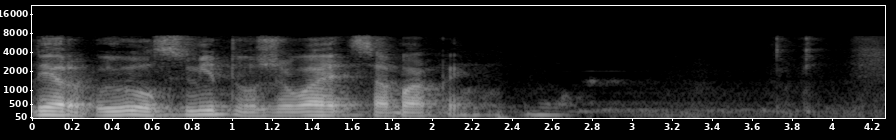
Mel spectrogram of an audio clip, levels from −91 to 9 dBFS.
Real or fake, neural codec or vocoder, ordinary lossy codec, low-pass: fake; codec, 16 kHz, 2 kbps, FunCodec, trained on LibriTTS, 25 frames a second; Opus, 64 kbps; 7.2 kHz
